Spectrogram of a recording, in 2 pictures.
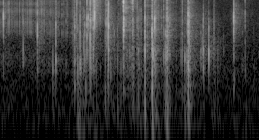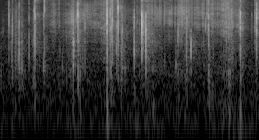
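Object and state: Plastic card sheet protector crinkling.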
